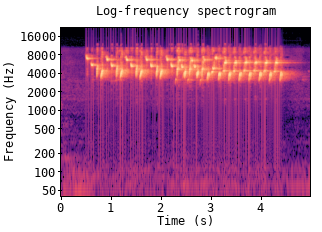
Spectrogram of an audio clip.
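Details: European goldfinch delivering a Widani song, played so chicks can learn it: a dense run of about four seconds of tumbling, high, liquid twitters and rapid trills, busy and jangling without a pause.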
